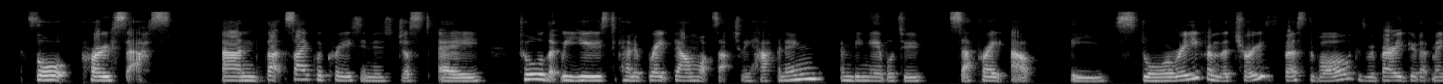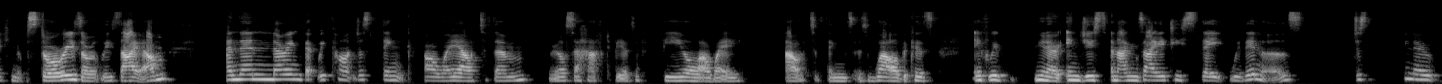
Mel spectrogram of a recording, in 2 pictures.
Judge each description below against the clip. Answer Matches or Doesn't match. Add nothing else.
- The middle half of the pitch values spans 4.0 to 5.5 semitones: Doesn't match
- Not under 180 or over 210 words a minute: Matches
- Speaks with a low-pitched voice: Doesn't match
